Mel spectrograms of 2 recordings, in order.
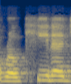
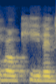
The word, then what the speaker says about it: Roquita: My name is spelled R-O-Q-U-I-T-A, so Rokita Johnson. As far as I know, I'm the only Rokita Johnson on there, so that's the good part.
